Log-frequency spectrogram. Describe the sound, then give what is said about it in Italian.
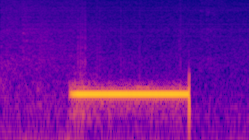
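A single steady telephone ringing tone as a call is placed to a guest live on the radio programme Coraggio, a loud pure beep lasting just under a second, cut off with a faint click, then quiet. No one speaks. “E telefoniamo e ci parliamo subito.”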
